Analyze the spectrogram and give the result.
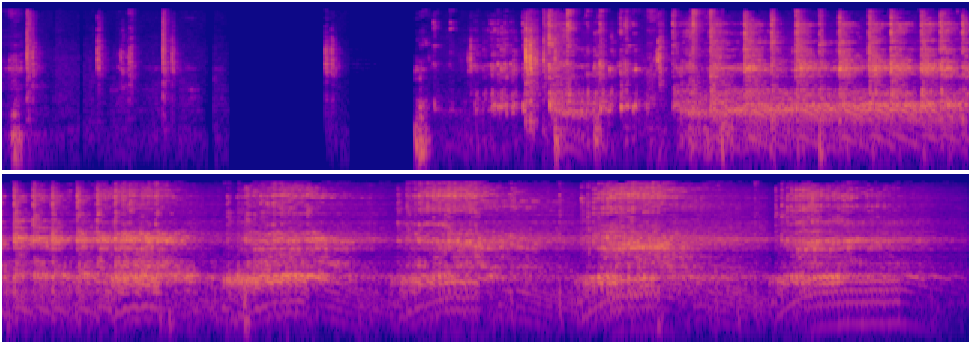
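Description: A few sharp clicks, then a chainsaw roars to life and revs up and down repeatedly, loud and close, its buzzing engine pitch rising and falling for about ten seconds.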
